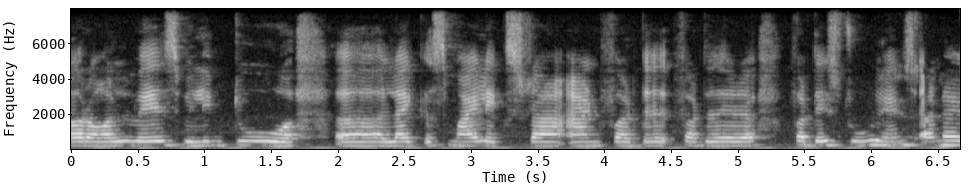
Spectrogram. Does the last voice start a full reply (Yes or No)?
No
